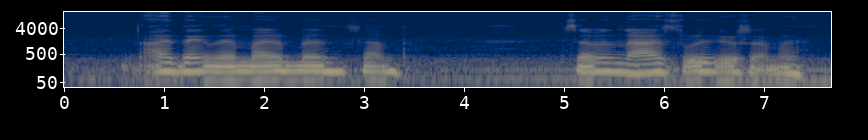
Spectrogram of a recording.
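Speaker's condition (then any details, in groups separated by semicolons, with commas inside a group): Multiple sclerosis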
